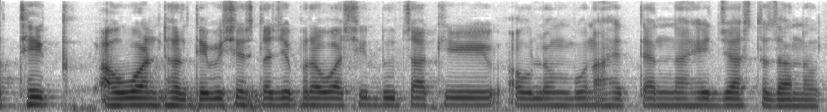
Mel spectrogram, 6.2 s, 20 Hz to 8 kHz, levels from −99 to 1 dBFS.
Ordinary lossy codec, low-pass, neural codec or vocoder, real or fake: none; none; codec, 16 kHz, 8 kbps, FunCodec, trained on LibriTTS, 25 frames a second; fake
